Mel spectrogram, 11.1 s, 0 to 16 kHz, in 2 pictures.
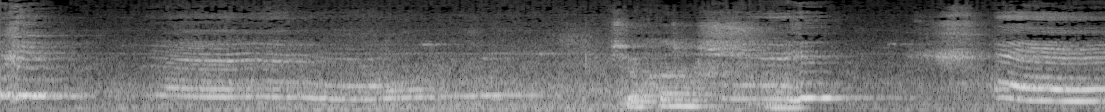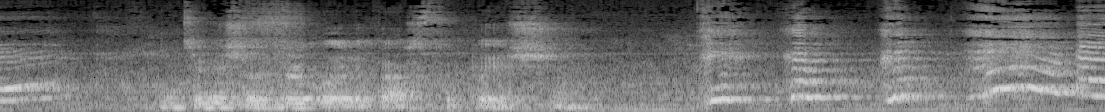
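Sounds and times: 
young girl whimpering and crying after a minor burn: 0.0s - 2.7s, 3.6s - 6.0s, 9.0s - 11.0s
speech: 3.1s - 4.2s, 6.5s - 8.6s.

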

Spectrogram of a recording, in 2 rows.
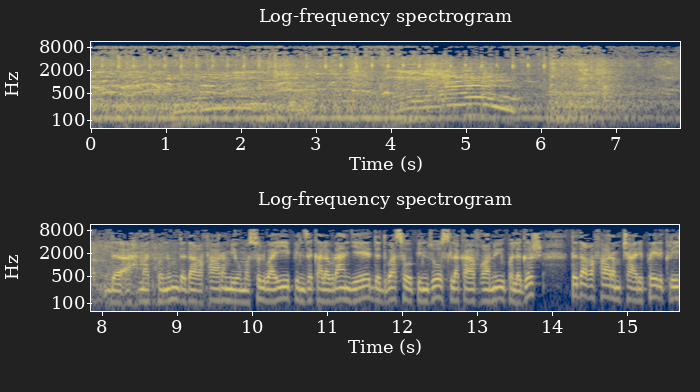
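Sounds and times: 
steady low hum: 0.0s - 10.0s
dairy cattle lowing on a machine-milked farm: 3.8s - 6.0s
speech: 8.5s - 15.6s.

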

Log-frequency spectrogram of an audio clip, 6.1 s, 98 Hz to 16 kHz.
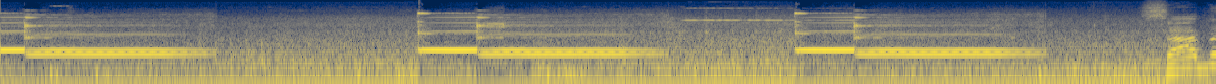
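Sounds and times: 
electronic doorbell at a house door ringing with a two-note chime: 0.0s - 1.1s, 2.1s - 3.4s, 4.0s - 5.2s.

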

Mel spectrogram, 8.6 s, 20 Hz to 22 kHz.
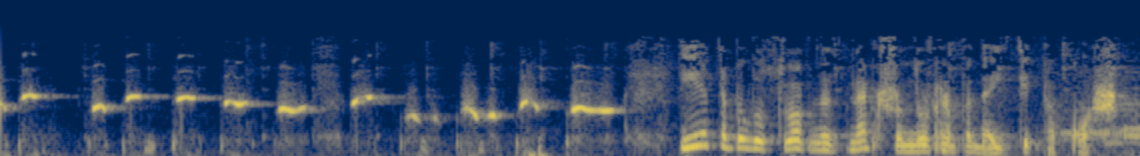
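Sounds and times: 
person whistling a short melodic tune: 0.0s - 4.7s
speech: 5.1s - 8.4s.

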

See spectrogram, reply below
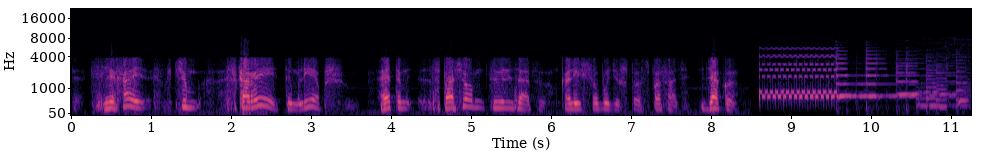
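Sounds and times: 
speech: 0.4s - 8.4s
electronic telephone ringing for an incoming call: 8.6s - 11.2s.

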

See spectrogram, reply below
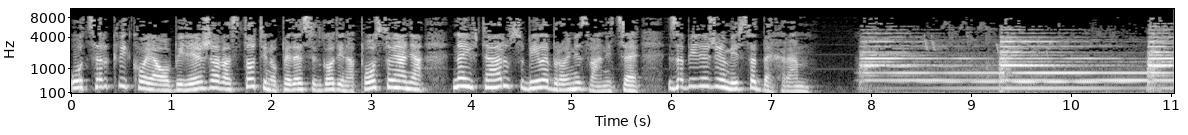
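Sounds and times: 
speech: 0.0s - 7.5s
church bells ringing from the bell tower of an Orthodox church in Bijelo Polje: 7.9s - 11.0s.

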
